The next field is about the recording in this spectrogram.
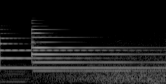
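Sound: doorbell ringing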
